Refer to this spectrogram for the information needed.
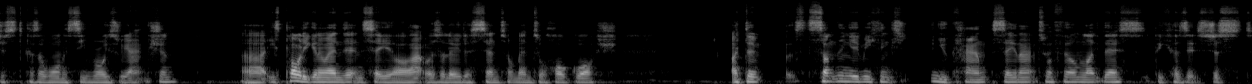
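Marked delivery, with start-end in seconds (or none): none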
